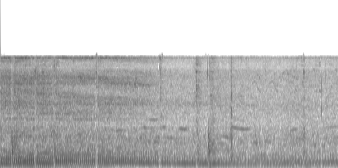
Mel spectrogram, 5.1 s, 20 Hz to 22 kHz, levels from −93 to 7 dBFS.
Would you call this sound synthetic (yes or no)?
no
